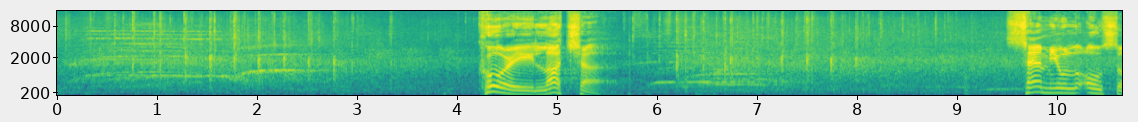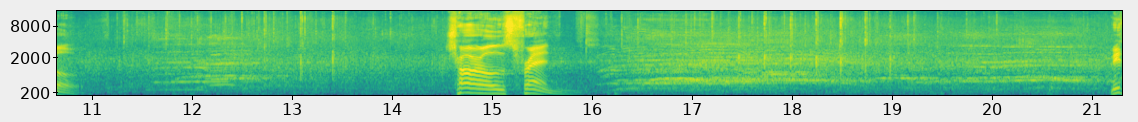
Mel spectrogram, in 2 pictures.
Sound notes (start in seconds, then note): 0.0 audience applauding; 0.1 audience cheering; 5.7 audience applauding; 5.9 audience cheering; 10.4 audience applauding; 11.6 audience cheering; 16.0 audience applauding; 16.1 audience cheering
